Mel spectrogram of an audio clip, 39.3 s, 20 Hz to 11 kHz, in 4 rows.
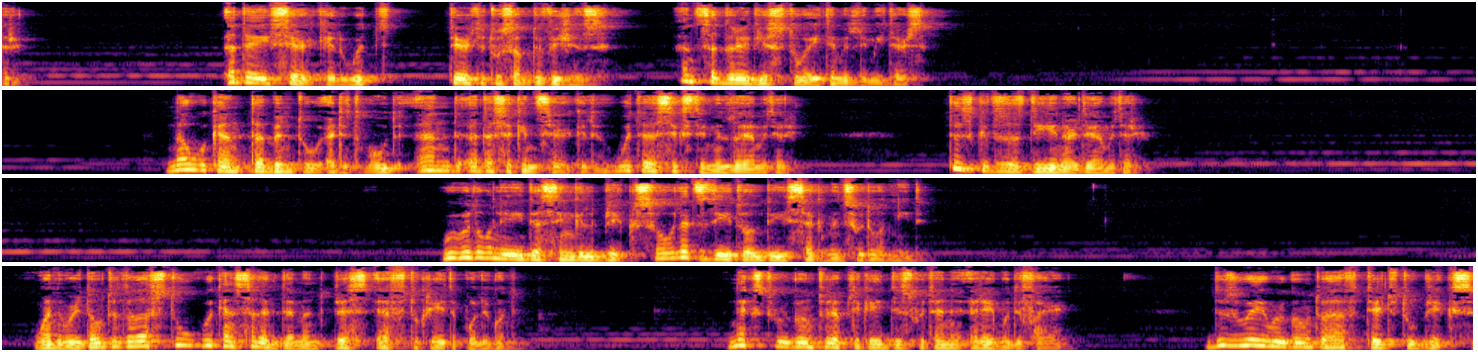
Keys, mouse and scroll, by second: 2.4 click, 4.3-8.4 drag, 11.0 Tab, 14.5 shift+a, 18.4-22.2 drag, 25.0 KP_Enter, 26.1 click, 26.8 Delete, 27.5 click, 27.7 Delete, 28.1 click, 28.8 click, 29.0 Delete, 29.4 click, 32.7 f, 34.4 Tab, 39.1 click.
